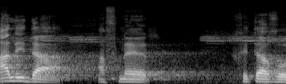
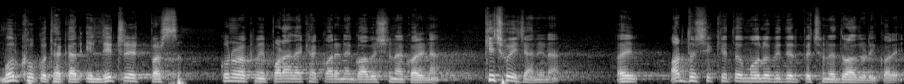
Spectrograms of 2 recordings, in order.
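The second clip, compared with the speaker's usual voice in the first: ordinary talk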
